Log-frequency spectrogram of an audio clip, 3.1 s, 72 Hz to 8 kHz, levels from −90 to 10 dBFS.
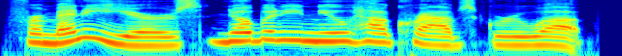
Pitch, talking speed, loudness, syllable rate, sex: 230 Hz, 175 wpm, -16 LUFS, 4.2 syllables/s, female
